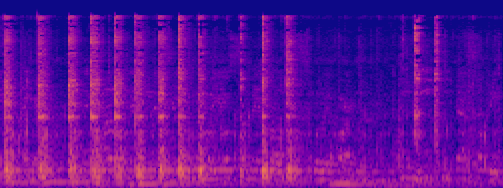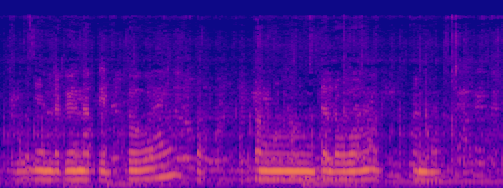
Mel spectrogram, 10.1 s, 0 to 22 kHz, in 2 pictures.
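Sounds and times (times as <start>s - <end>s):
metal spoon clinking on pot: 4.0s - 4.5s.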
